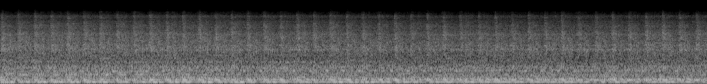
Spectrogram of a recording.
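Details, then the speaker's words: 1966 Mustang coupe with factory V8 (289/302) and 4-speed, idling after the driver-side exhaust manifold gaskets were replaced: a light, uneven ticking puff over the rumble. Owner still suspects a leak where the headers meet the exhaust (donut gasket); unconfirmed. "i still think i'm hearing something and i suspect it might be down at the bottom where the headers meet up with the rest of the exhaust"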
